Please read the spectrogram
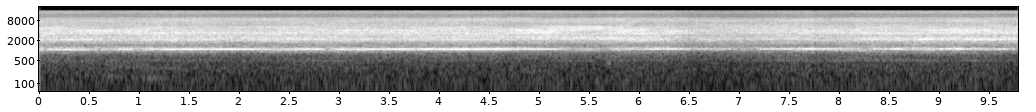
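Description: Silverlit electric RC helicopter's small motors and rotors whirring in flight: a steady high whine over a hiss, dipping briefly about two-thirds of the way through.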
